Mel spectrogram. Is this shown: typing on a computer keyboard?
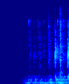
yes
